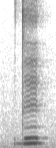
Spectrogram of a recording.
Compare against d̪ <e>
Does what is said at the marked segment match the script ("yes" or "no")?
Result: yes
